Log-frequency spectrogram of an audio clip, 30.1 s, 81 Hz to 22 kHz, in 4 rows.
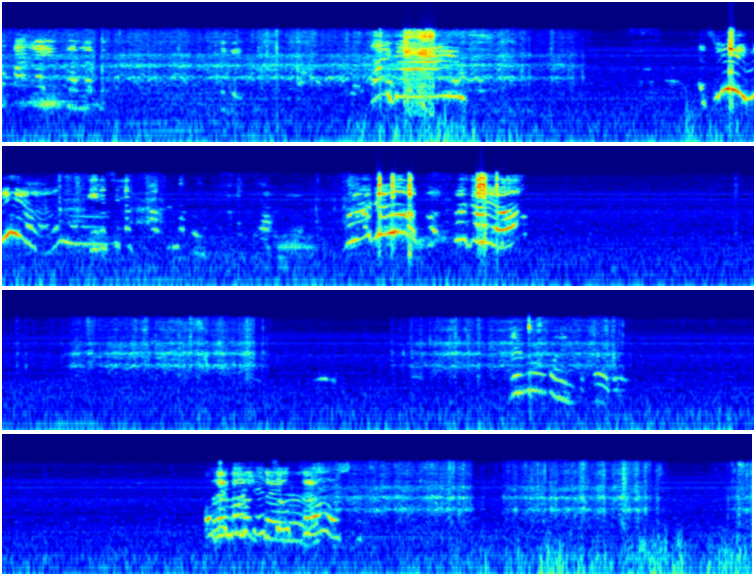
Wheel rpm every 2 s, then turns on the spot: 60, 70, 60, 0, 0, 10, 0, 10, 40, 20, 30, 0, 20, 50, 40.
none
